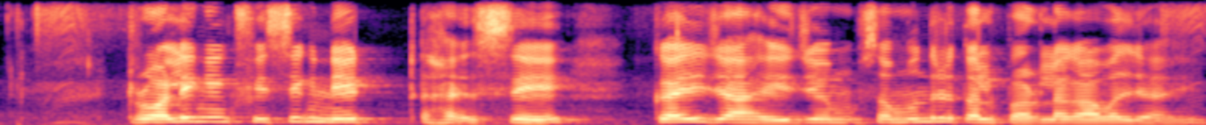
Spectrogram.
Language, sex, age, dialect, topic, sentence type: Magahi, male, 18-24, Western, agriculture, statement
